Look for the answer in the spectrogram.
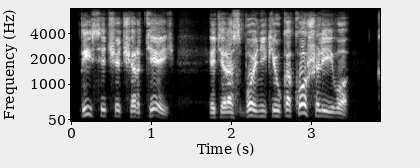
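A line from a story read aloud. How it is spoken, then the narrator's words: Furious shout. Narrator (Russian): яростно крикнул ему в лицо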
